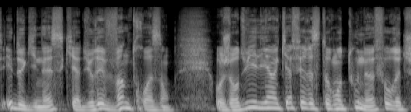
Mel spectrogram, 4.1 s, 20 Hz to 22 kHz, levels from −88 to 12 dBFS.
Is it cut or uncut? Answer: uncut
